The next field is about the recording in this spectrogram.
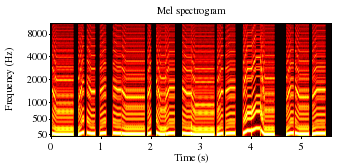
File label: Bassline; D n B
